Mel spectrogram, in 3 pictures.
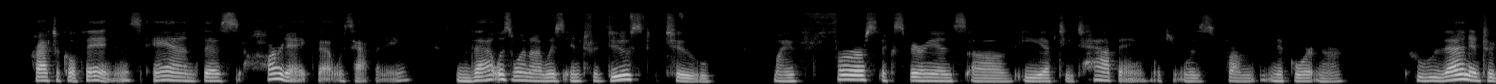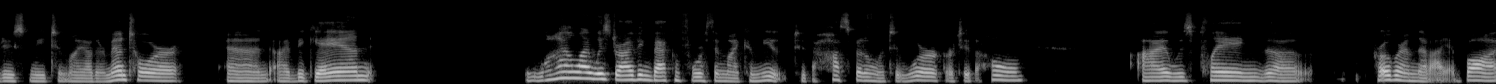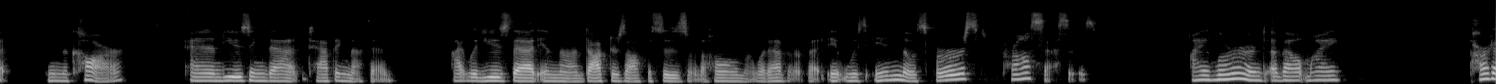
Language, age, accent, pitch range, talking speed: English, 50-69, American, 155-200 Hz, 130 wpm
